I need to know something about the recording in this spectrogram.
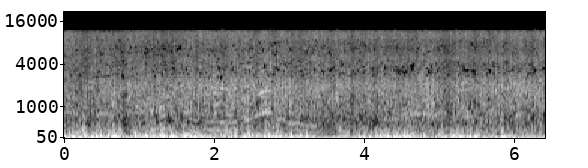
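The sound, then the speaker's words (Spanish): A hailstorm with strong wind during a running race in San Sebastián: a dense, steady, loud roar of hailstones pelting surfaces and gusting wind strong enough to force runners to run backwards, continuing without pause throughout. “Bolas de granizo, el viento que hacía que los corredores tuvieran que correr de espaldas en algunos momentos.”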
